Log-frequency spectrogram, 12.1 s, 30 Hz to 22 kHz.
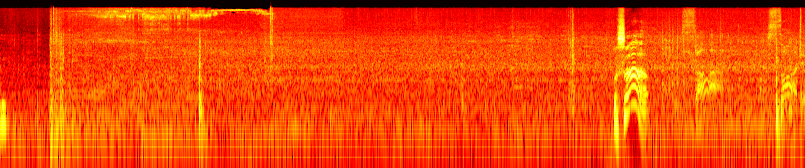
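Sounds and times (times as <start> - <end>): vehicle running hum: 0.0 - 12.0.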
